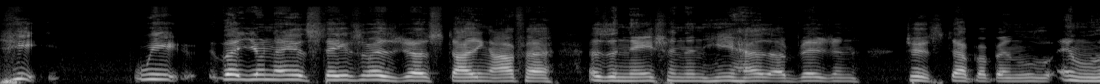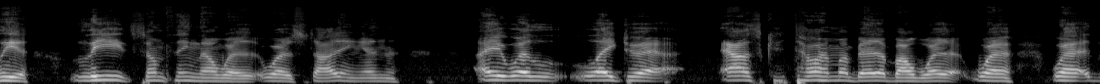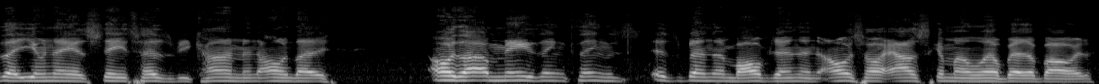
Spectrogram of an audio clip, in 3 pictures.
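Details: Lifelong speech impediment with coordination differences in an adult podcast host speaking about his own condition; real speech with disfluency.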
